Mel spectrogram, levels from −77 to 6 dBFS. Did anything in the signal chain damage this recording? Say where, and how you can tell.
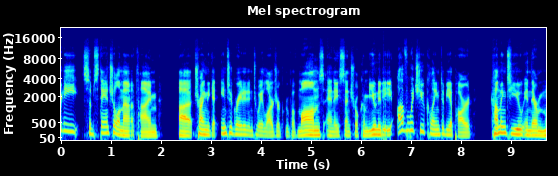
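Yes. From 1.33 to 1.61 s the speech turns choppy and robotic: repeated packet loss on the network, with seven short gaps patched by repeating the last sound.

From 6.41 to 6.53 s, after "moms and a central", there is a brief smear: short concealed packet loss, with three consecutive 20 ms holes filled by extrapolation.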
